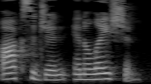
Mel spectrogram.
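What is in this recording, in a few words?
"oxygen inhalation", English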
